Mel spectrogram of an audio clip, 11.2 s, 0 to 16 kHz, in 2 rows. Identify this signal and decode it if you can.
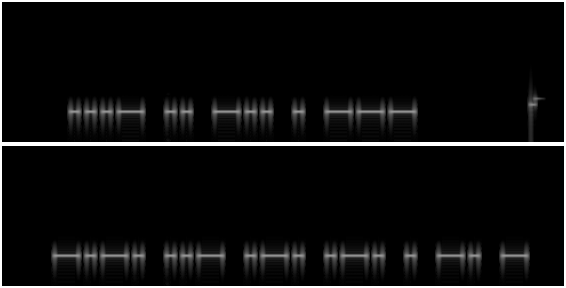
Morse code, heard as a keyed tone, about 15 wpm, 700 Hz. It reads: VIDEO CURRENT
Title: Sentences from Top 1000 Words - Review Part 4 - New Word Drill - 15wpm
